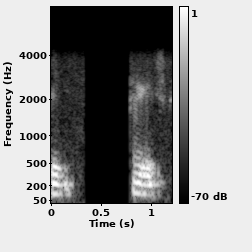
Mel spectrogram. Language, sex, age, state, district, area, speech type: Odia, male, 30-45, Odisha, Sambalpur, rural, conversation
